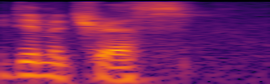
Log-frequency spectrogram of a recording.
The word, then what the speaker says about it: Dimitrescu: Apparently it's Lady Dimitres. – Okay. Because her name is spelled very Romanian. Dimitrescu. – Yeah. Yeah, I've heard it said different ways, but in the game they actually say it Dimitres, so yeah.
